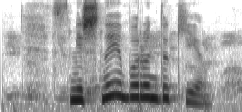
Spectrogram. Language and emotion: Russian, positive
